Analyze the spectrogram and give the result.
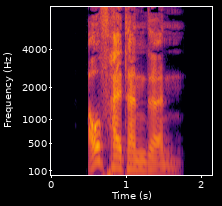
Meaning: inflection of aufheiternd: 1. strong genitive masculine/neuter singular 2. weak/mixed genitive/dative all-gender singular 3. strong/weak/mixed accusative masculine singular 4. strong dative plural
- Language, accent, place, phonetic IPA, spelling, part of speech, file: German, Germany, Berlin, [ˈaʊ̯fˌhaɪ̯tɐndn̩], aufheiternden, adjective, De-aufheiternden.ogg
